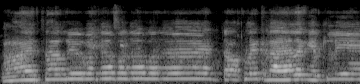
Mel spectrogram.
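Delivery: high, soft, cooing voice for a little niece. Real, not acted. Uncle catching his niece eating chocolate, cooing high and soft.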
